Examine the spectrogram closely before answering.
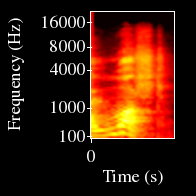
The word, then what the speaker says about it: washed: Alright, for example, when I washed my dog, I washed, washed. The last sound before the ed is a sh sound, sh, which is voiceless. So we pronounce the ed as a soft t, washed, washed.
